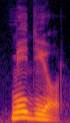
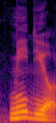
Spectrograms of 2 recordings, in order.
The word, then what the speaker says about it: meteor: as you can see we have t here uh but we pronounce it as da okay meteor meteor okay as you can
